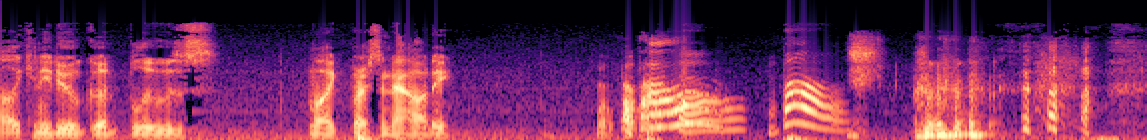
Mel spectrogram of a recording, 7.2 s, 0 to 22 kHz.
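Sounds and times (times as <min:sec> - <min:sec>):
speech: 0:00.0 - 0:02.9, 0:03.7 - 0:07.1
person imitating a dog's howl: 0:03.9 - 0:05.4
laughter: 0:05.7 - 0:06.9.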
